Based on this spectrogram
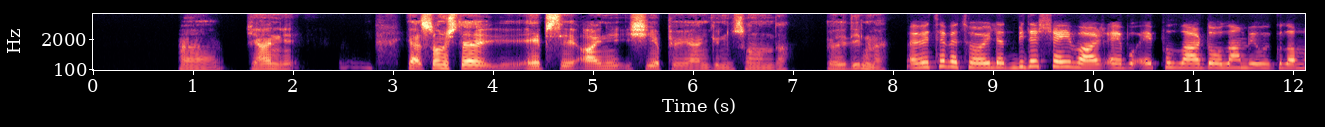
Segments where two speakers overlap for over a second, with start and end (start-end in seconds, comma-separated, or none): none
